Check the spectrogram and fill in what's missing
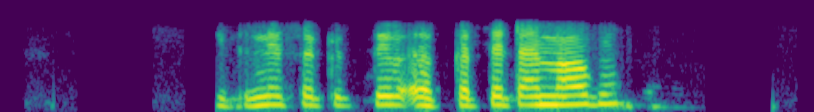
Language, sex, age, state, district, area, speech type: Hindi, female, 60+, Uttar Pradesh, Lucknow, rural, conversation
